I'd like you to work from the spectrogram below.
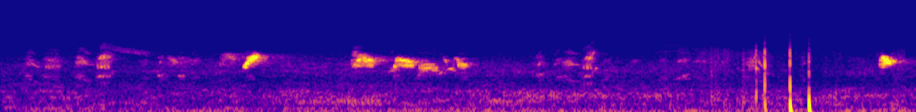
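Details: Competition-singing red-whiskered bulbul giving short, scattered whistled notes, followed near the end by three sharp clicking knocks and a final bright note.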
